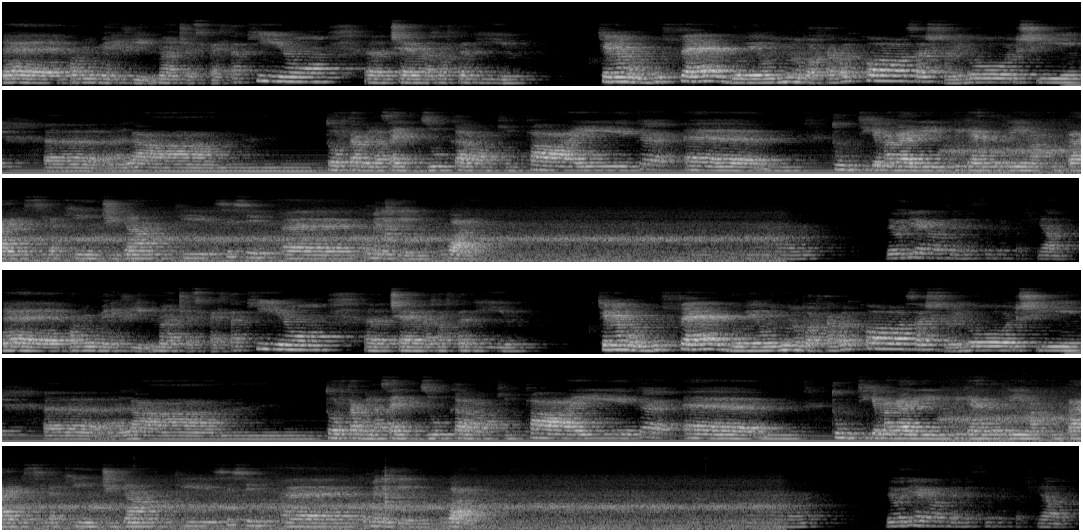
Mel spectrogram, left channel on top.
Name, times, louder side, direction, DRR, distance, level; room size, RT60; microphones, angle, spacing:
voice 1, 0.0-5.2 6.0-17.1 17.6-26.3, equal, 30° right, -7 dB, 0.7 m, -25 dB
sound 1, 10.6-20.8, left 3 dB, 65° left, 0.4 m, -41 dB
voice 2, 17.1-17.8 28.4-29.7 30.4-32.2, right 1 dB, 10° right, -10 dB, 0.3 m, -35 dB
sound 2, 20.1-29.4, right 1 dB, 75° right, 0.5 m, -33 dB
2.3 x 2.0 x 2.8 m, 1.0 s
head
